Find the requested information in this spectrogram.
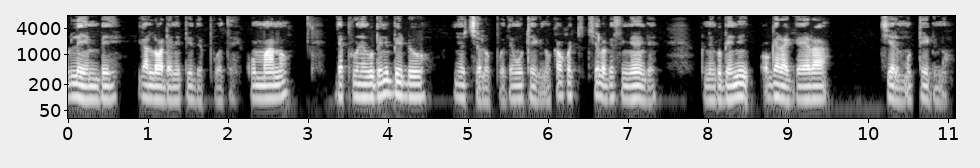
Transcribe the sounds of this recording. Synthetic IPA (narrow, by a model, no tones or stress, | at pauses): olembe | ɡalɔdanɪpɪd̪ɛpwot̪ekwɔmanɔ | d̪ɛpɾoneŋɡobenibedo | nɪɔt͡ʃɛlɔpwot̪emoteɡnʔo̰kaɔkɔt͡ʃɛlɔɡɛsɪŋɛŋɡɛ | toneŋɡobeniɔ̰ɡɛɾaɡɛɾa | t͡ʃɛlmo̰teɡno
